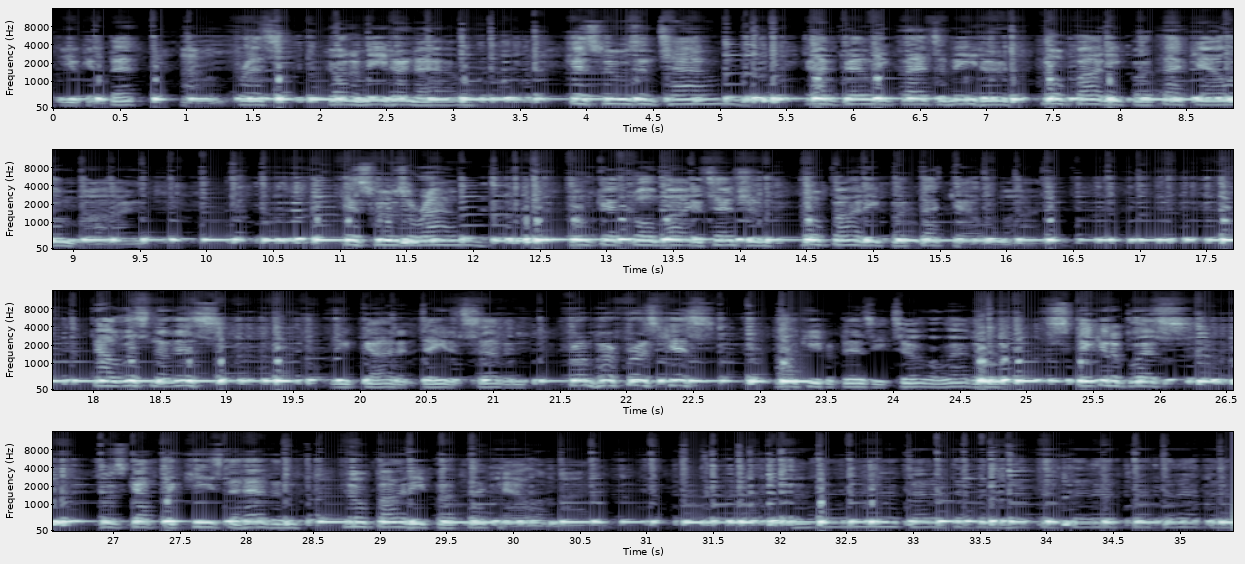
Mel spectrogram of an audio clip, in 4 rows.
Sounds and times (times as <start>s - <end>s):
Inside, small room: 0.0s - 35.4s
Ukulele: 0.0s - 35.4s.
